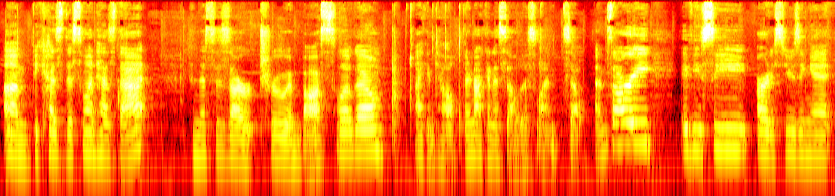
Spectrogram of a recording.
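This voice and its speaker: A woman with a hoarse, partly lost voice, chatting casually and laughing at herself while doing her makeup on camera. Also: on the low side, unhurried. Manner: chatty, self-deprecating, laughs often. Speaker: beauty YouTuber. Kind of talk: casual get-ready-with-me chat.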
